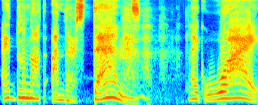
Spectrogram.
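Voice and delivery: put-on slight Polish accent. Retelling a woman's reaction to seeing them eat that way, in a Polish accent. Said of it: "with her little Polish accent".

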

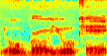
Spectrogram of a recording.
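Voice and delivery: put-on casual, bro-style Hawaiian-accented speech. Recalling a veteran fighter checking on him on the bus; Max Holloway's Hawaiian accent. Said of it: "in his Hawaiian accent".

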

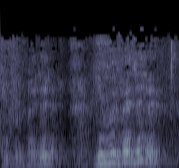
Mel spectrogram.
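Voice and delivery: high, dazed mumble, half-aloud. Voicing a soaked, wide-eyed survivor: mumbling to himself. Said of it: "he's mumbling to himself".

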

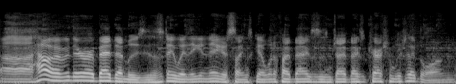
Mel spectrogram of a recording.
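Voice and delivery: very fast rapid-fire speed-talking. Racing through the show's rating system as others say slow down, very fast talking. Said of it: "Slow down".

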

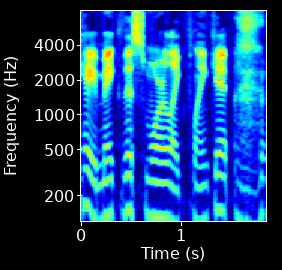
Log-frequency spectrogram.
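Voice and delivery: ordinary talk

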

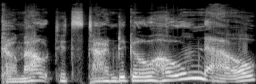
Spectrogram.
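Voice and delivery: strange, slow, drawn-out, high-pitched coaxing voice. Telling a creepypasta story, a voice calls out from a tunnel: weird voice. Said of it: "he hears this weird voice that says".

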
